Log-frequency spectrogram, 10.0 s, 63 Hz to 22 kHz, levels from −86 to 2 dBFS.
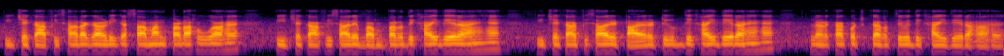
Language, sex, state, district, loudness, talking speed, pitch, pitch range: Hindi, male, Bihar, Gopalganj, -18 LUFS, 205 wpm, 110 Hz, 110-115 Hz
